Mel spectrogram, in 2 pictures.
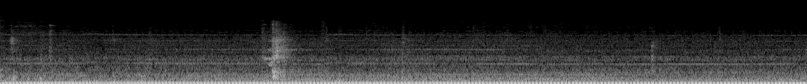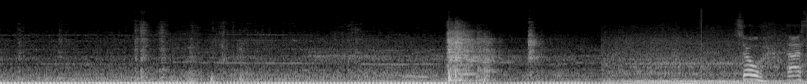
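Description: Tractor engine running steadily, a low rumble with a faint whine, broken by a few sharp knocks and clatters.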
